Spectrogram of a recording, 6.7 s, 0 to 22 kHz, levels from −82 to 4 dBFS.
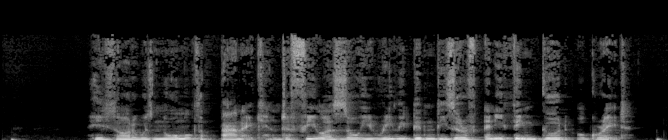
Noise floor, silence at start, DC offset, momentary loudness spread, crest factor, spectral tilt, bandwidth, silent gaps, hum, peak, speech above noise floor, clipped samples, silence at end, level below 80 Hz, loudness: -69 dBFS; 0.1 s; under 0.1%; 9 LU; 16 dB; -6.5 dB/octave; 17 kHz; none; none; -2 dBFS; 51 dB; under 0.1%; 0.05 s; -50 dBFS; -19 LUFS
